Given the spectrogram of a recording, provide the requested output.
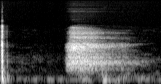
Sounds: Sigh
